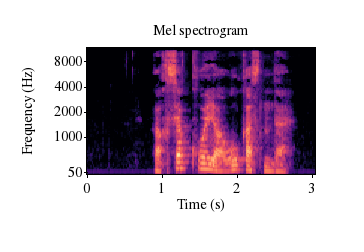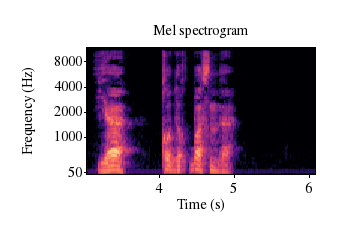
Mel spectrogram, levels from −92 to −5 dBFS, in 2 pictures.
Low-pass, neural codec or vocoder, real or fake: 10.8 kHz; none; real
